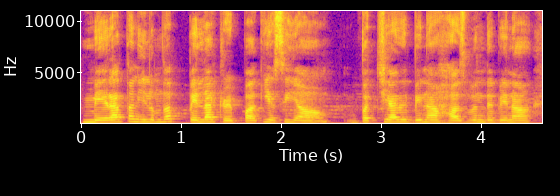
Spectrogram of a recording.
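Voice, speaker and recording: An adult woman, a mother of children, chats casually with her viewers in a vlog, slipping English phrases into her talk. Her medium-pitched voice moves a little fast with fairly even intonation.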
